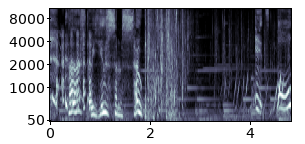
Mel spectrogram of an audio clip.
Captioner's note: laughing; squirt! squirt!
